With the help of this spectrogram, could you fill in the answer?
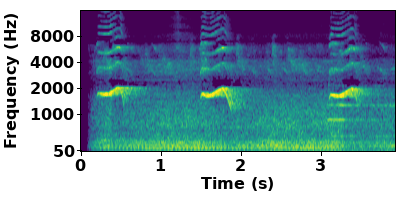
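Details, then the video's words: Asian koel calling, dated 5 May 2019: three clear rising whistled notes, each a short upslurred 'ku-oo' about a second and a half apart, over a steady low background hum. "कोयल Cuckoo"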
